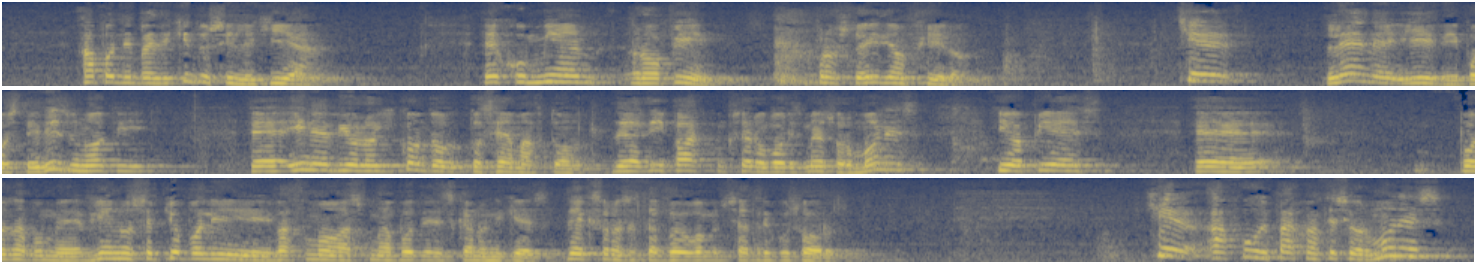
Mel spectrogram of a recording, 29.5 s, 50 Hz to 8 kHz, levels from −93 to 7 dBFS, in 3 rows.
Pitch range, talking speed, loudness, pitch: 155-200 Hz, 125 wpm, -14 LUFS, 180 Hz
